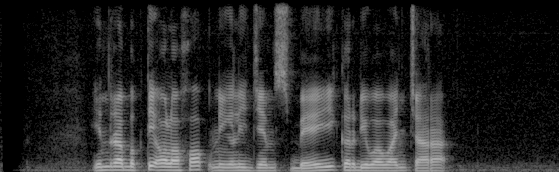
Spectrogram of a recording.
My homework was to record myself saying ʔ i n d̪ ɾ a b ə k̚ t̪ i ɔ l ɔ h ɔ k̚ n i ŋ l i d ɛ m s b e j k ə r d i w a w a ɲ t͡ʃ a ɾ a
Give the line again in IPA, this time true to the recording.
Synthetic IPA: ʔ i n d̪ ɾ a b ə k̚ t̪ i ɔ l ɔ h ɔ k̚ n i ŋ l i d͡ʒ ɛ m s b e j k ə r d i w a w a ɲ t͡ʃ a ɾ a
